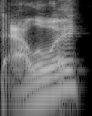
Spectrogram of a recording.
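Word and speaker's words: Allouez: Uh, she used to live in Aloay. Aloay outside of Green Bay. I thought it was Aloe. Is it It's pronounced Aloay.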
